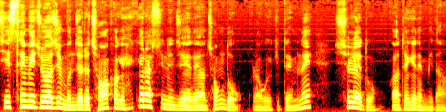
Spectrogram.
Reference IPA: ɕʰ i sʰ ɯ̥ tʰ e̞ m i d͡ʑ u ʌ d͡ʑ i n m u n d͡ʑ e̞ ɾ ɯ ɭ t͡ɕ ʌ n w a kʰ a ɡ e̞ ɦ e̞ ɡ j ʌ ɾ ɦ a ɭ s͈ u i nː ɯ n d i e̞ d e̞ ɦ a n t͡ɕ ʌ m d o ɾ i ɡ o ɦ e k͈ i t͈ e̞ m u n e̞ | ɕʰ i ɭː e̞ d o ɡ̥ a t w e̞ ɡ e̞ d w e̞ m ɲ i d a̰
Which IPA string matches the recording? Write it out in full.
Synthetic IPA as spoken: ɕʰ i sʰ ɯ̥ tʰ e̞ m i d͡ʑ u ʌ d͡ʑ i n m u n d͡ʑ e̞ ɾ ɯ ɭ t͡ɕ ʌ ŋ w a kʰ a ɡ e̞ ɦ e̞ ɡ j ʌ ɾ ɦ a ɭ s͈ u i nː ɯ n d͡ʑ i e̞ d e̞ ɦ a n t͡ɕ ʌ ŋ d o ɾ a ɡ o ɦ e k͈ i t͈ e̞ m u n e̞ | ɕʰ i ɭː e̞ d o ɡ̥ a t w e̞ ɡ e̞ d w e̞ m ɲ i d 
